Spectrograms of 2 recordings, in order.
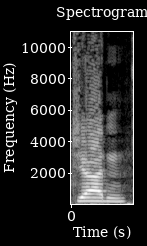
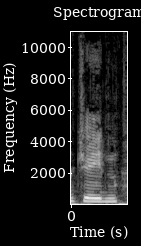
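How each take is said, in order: First: "Jaden" said as JAD-en; "Jaden" with its first vowel short; JAD-en pronunciation. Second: "Jaden" said as JAY-den; "Jaden" with JAY as first syllable; JAY-den pronunciation. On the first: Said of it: "saying it like that". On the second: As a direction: say "Jaden" with a long A, as in "day". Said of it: "it's probably Jaden". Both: Shown as a demonstration.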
